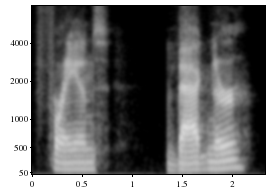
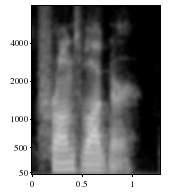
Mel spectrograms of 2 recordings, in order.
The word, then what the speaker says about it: Franz Wagner: Brendan actually like pronounced the names correctly. It's not Franz Wagner, like it's Franz Wagner.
